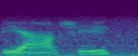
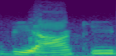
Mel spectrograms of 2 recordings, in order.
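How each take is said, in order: First: The name is said with anglicized pronunciation. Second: The name is said with Italian pronunciation. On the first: This is the form used while growing up. "I grew up saying it" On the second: This is the technically correct form of the name.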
